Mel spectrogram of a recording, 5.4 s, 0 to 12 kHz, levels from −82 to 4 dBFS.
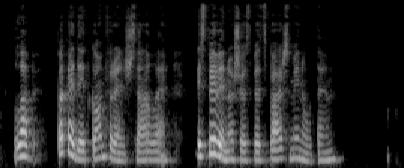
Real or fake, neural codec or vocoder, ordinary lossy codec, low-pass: fake; vocoder, 44.1 kHz, 128 mel bands every 256 samples, BigVGAN v2; MP3, 64 kbps; 10.8 kHz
